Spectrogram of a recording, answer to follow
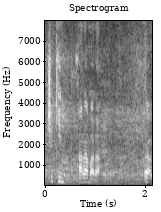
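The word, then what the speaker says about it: Hara Bhara: Right, I've just asked what this one is, and it was the one with the very strange name, Chicken Harabara. Is that right? That's good pronunciation, yeah.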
